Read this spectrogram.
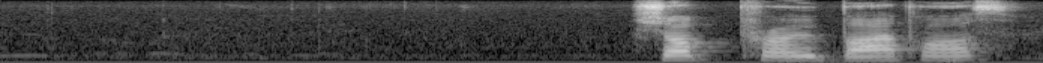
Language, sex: English, male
